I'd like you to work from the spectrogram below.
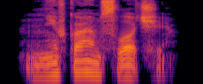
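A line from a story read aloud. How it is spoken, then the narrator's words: Unusually gentle. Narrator (Russian): ответил Сайлос непривычно мягко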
